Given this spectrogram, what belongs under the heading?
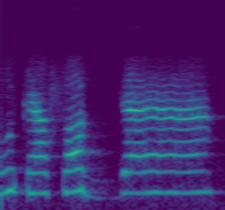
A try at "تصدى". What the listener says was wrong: رقق الدال، لاحظي الدال مرققة،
